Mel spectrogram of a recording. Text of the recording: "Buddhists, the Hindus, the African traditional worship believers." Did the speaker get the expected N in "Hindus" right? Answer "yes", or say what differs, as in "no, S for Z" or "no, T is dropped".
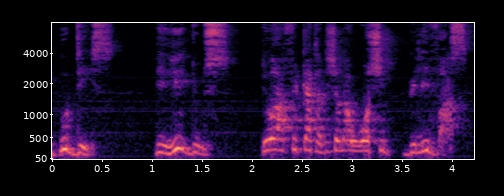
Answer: no, N is dropped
